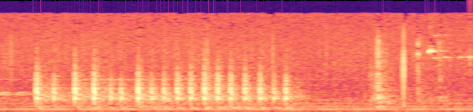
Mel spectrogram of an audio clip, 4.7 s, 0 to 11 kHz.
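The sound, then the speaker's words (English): A rapid series of about twenty firm knocks on a wooden door, steady in rhythm, followed by a brief pause and a few softer, scattered taps and rustles. “Whatever do you mean by knocking on my door when the sign plainly says, Absolutely no knocking until after 9 o'clock daylight saving moon time.”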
